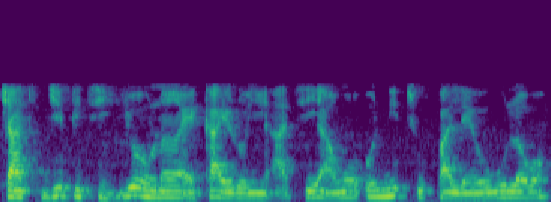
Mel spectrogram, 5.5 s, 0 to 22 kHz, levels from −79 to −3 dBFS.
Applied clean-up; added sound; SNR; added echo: none; none; none; none.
